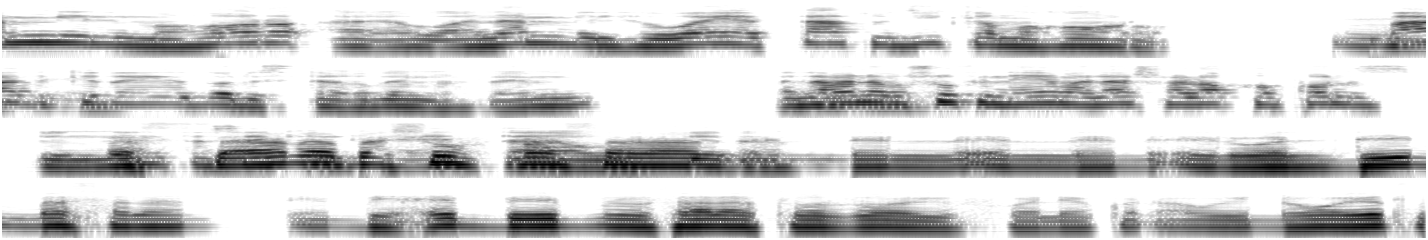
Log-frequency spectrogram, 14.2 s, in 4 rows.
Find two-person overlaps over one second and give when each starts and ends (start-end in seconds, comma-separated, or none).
7.3-9.1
